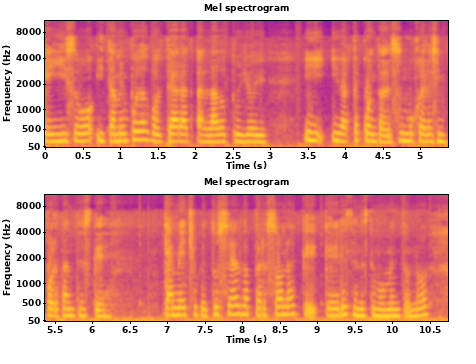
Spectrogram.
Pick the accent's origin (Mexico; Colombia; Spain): Mexico; Digo, nosotros como mexicanos seguimos utilizando el término malinchista de una manera despectiva.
